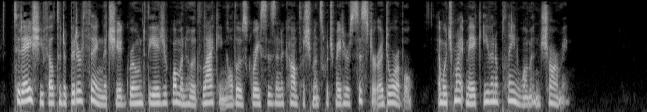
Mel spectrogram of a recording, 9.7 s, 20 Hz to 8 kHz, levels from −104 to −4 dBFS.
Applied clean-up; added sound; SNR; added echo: none; none; none; none.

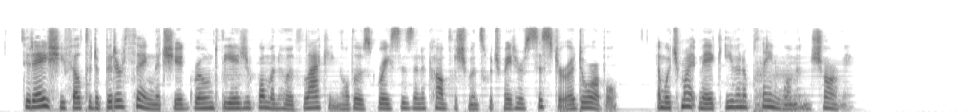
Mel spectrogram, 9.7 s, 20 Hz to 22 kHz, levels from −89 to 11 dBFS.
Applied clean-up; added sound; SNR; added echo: neural mask model DeepFilterNet 3.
